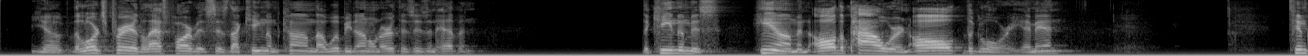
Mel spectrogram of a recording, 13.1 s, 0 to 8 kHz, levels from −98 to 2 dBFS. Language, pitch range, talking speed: English, 95-140 Hz, 180 wpm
